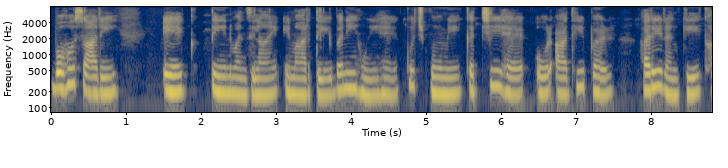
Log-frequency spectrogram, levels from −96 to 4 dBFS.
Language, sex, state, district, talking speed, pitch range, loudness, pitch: Hindi, female, Chhattisgarh, Korba, 135 wpm, 185-215 Hz, -19 LUFS, 195 Hz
